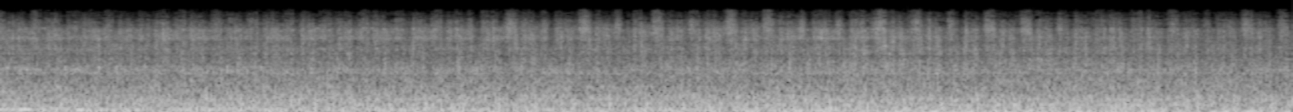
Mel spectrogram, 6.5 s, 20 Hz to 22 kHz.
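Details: 1926 Hart-Parr 16-30 tractor, first run in over a decade after six months of work; loud, even, low-pitched engine beat holding steady without misses or stumbling, running properly.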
